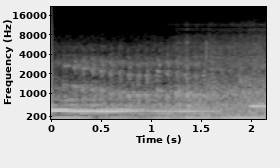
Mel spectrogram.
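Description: Soft ambient music with steady sustained notes, over which dolphins call: a rapid buzzing run of clicks that falls in pitch over about the first second and a half.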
